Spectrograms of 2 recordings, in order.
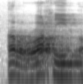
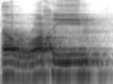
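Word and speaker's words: الرحيم: അർ റഹീം, റാഹിനെ തടിപ്പിക്കണം. അവിടെ ഷദ്ദുള്ള റാ ആയതുകൊണ്ട് വിറയൽ വരാതെ അർ എന്ന് വിറപ്പിക്കാതെ ശ്രദ്ധിക്കണം. അർ റഹീം, ലഹുവൽ അസീസുർ റഹീം.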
